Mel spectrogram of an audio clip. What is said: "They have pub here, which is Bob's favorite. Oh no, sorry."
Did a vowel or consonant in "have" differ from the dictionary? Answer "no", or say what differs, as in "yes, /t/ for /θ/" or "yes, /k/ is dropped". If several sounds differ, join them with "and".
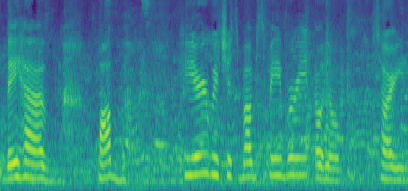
no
